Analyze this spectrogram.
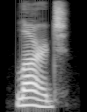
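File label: "scandal", American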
